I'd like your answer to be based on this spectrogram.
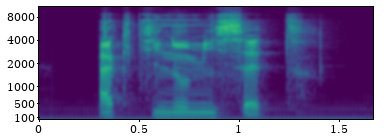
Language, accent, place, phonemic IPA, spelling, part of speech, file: French, France, Lyon, /ak.ti.nɔ.mi.sɛt/, actinomycète, noun, LL-Q150 (fra)-actinomycète.wav
- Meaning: actinomycete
